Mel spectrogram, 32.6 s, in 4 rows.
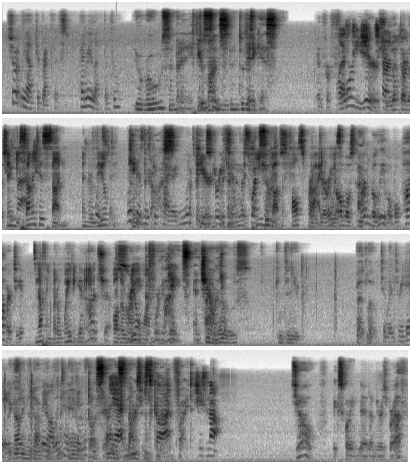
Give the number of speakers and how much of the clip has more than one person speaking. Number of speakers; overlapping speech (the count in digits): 6, about 50%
